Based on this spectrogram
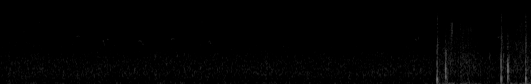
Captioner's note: birds chirping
